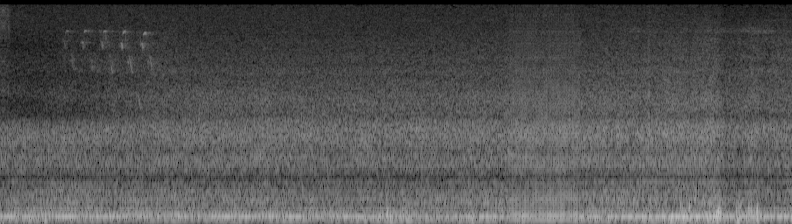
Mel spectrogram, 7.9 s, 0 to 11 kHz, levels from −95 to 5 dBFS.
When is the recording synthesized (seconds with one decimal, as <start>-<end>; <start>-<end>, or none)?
5.1-5.8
